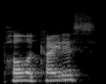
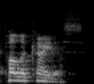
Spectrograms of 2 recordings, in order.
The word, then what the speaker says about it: Paliukaitis: spell it again say it again uh it's pronounced pollockitis and yes paulakitis there you go you got it that's inflammation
